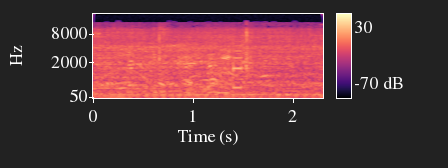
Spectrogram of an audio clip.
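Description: ATM keypad beeping once, a short high tone about one and a half seconds in, as a menu choice is pressed, over a steady low hum and faint voices in the background.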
